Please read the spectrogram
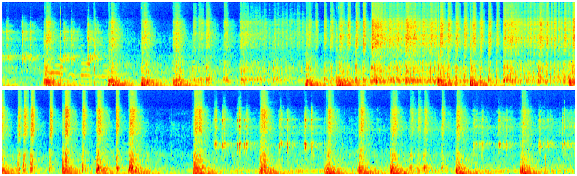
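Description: Marching snare drums of a drum corps playing a rhythmic cadence, with a sustained drum roll in the middle.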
